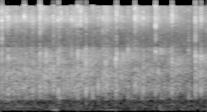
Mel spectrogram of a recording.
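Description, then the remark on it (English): An audience claps steadily, a dense crackle of many hands at an even loudness for about two seconds, with no one speaking over it. “Yeah, you could applaud for that.”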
